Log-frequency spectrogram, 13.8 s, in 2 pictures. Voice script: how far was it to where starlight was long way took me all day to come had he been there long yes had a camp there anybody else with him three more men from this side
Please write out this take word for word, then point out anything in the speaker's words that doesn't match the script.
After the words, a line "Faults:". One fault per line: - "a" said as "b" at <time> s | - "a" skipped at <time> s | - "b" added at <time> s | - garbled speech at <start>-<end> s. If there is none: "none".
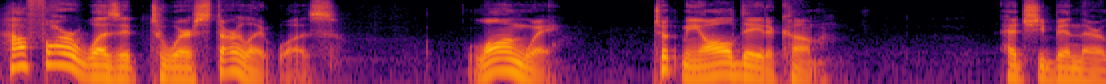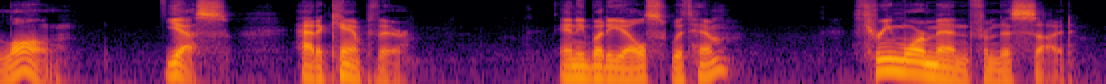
how far was it to where starlight was long way took me all day to come had she been there long yes had a camp there anybody else with him three more men from this side
Faults:
- "he" said as "she" at 6.4 s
